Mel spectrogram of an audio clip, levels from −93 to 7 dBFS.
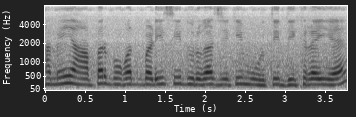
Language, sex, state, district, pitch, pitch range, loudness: Hindi, female, Bihar, Gaya, 210 Hz, 200-220 Hz, -16 LUFS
